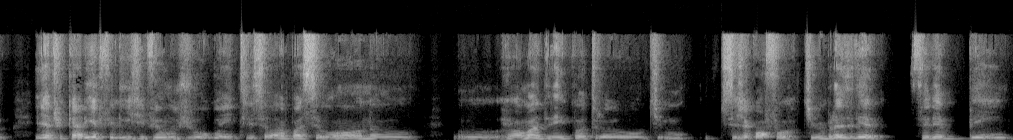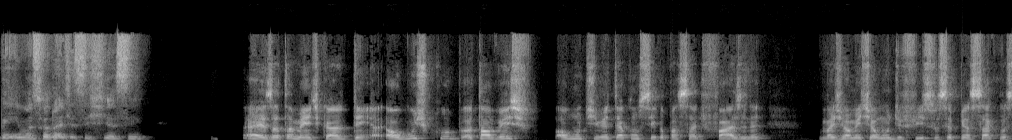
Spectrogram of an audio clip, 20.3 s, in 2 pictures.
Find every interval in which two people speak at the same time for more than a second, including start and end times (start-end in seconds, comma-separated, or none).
none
